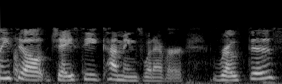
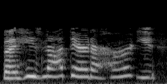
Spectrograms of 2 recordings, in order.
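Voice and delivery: usual speaking voice

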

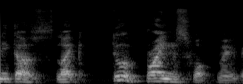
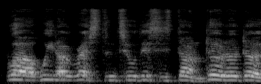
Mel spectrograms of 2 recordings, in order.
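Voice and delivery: mock Travolta cop; 8 semitones higher, 3 dB louder than usual. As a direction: parody a gung-ho movie cop barking orders. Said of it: "he's all like".

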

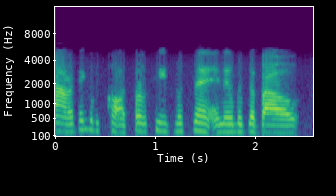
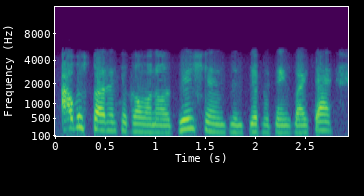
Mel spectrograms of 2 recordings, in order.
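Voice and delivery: ordinary talk, nothing marked

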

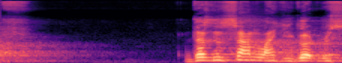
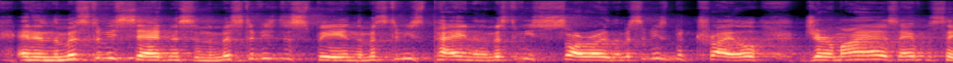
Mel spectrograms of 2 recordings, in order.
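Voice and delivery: higher and louder, building preacher's cry; impassioned preaching; 6 semitones higher, 4 dB louder, faster than usual. Acted. Preacher crying out to his congregation, impassioned. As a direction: pour it out over the pain.

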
